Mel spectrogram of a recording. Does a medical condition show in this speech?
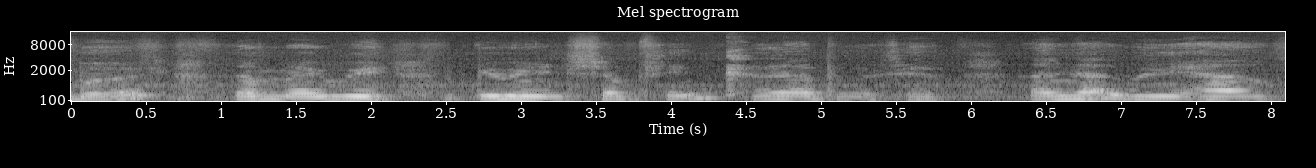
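Yes: cerebral palsy.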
